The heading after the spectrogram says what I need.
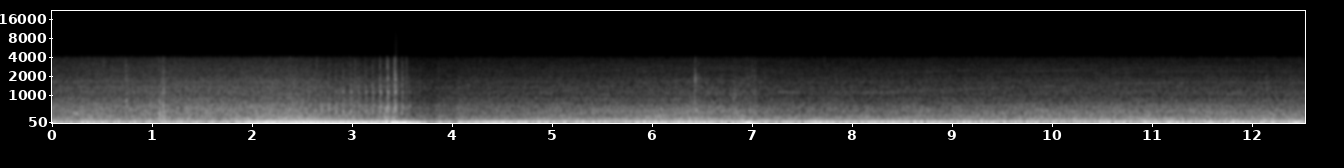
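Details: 2002–03 Subaru WRX EJ205 flat-four, warmed up, at idle: uneven stumbling rumble, misfire on cylinder 3, no ticking; spark plugs ruled out, possibly a cracked valve, engine shakes noticeably.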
